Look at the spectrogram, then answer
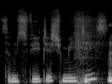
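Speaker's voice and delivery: accent that sounds German. Chatting about car wheels with a co-host, German-sounding accent. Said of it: "That sounded remarkably German".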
